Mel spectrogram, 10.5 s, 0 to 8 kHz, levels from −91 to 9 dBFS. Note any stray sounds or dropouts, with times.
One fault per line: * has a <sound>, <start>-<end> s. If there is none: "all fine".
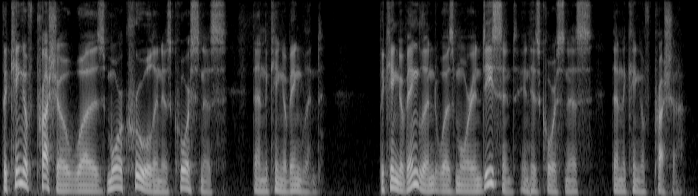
all fine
